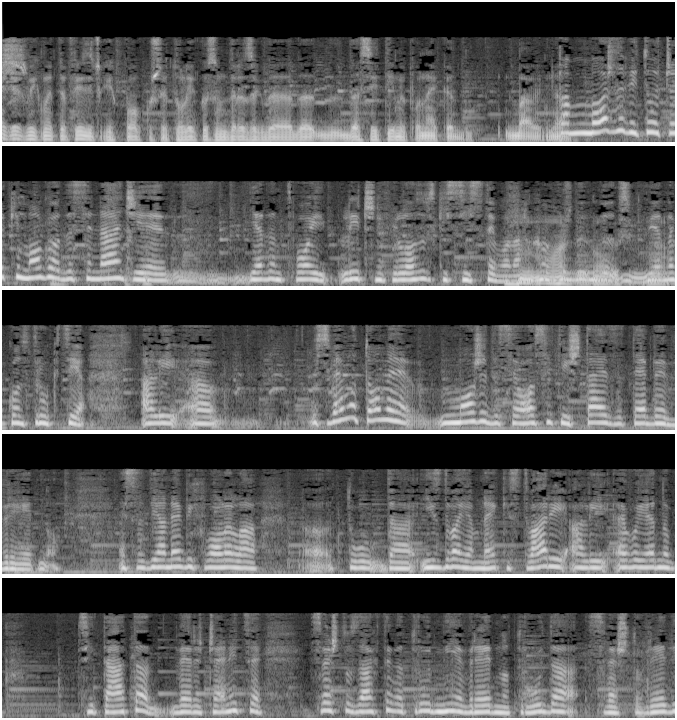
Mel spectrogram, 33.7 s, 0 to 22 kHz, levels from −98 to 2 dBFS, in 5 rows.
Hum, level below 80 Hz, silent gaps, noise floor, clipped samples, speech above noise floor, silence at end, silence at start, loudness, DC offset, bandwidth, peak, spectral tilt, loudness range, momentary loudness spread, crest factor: none; -38 dBFS; none; -42 dBFS; under 0.1%; 24 dB; 0 s; 0 s; -19 LUFS; under 0.1%; 8 kHz; -6 dBFS; -6 dB/octave; 3 LU; 10 LU; 12 dB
